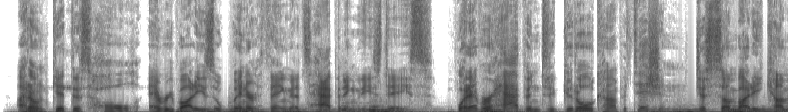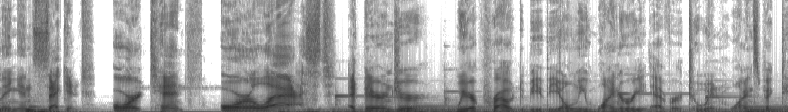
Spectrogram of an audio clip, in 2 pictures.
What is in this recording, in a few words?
Commercial, Male voices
